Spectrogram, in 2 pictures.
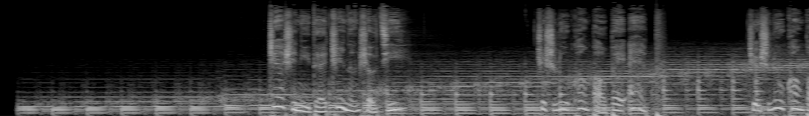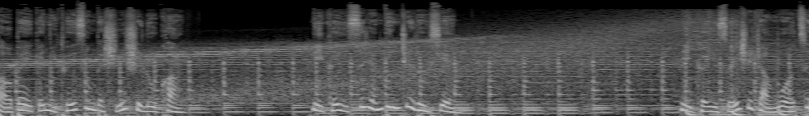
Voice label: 广告 互联网 路况宝贝 活力

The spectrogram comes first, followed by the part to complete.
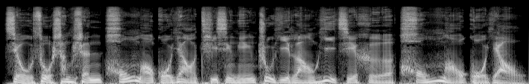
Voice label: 男 多媒体 广播提示; 鸿茅国药提醒您

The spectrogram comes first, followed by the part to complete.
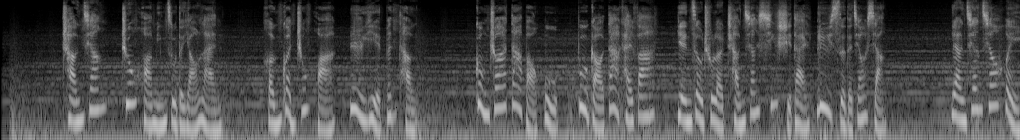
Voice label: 女国 专题 政府 重庆 大气

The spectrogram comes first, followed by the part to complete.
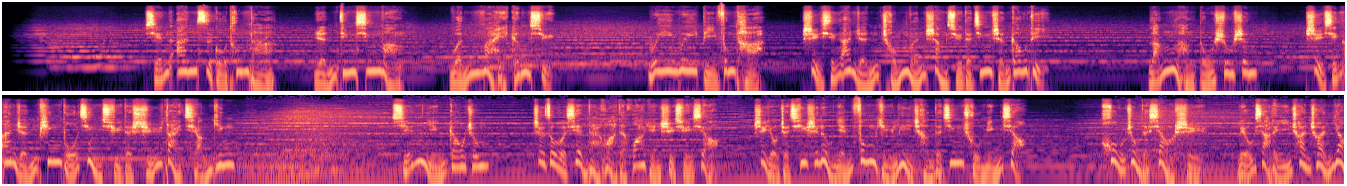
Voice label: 男国 专题 学校 稳重; 咸宁高中

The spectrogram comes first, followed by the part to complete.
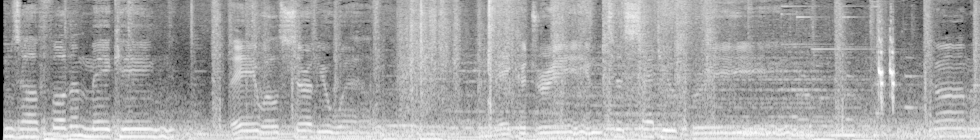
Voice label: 广告 汽车; 比亚迪唐大雪过后篇

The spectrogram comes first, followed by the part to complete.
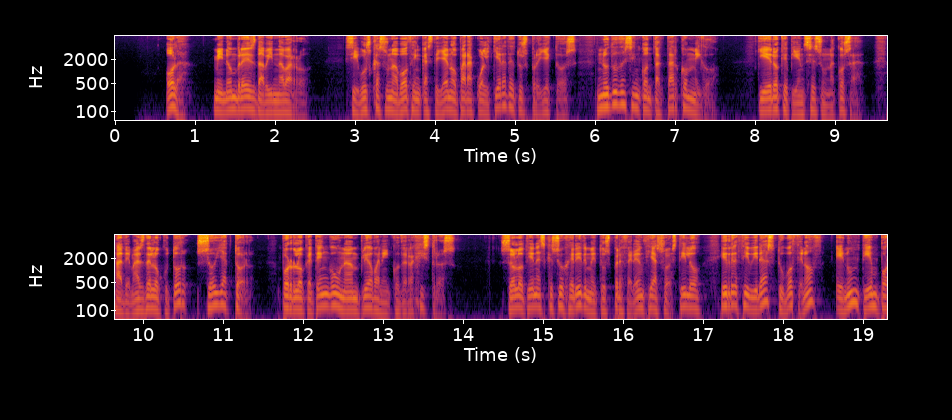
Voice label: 西班牙语男 外语 小语种

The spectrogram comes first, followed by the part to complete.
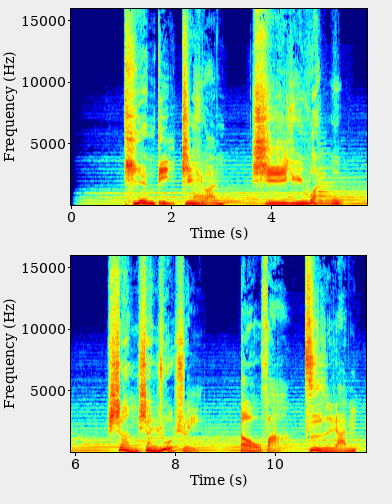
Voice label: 专题, 企业, 药业, 舒缓; 承德药业

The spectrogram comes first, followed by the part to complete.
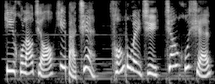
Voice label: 动画片 正义女孩

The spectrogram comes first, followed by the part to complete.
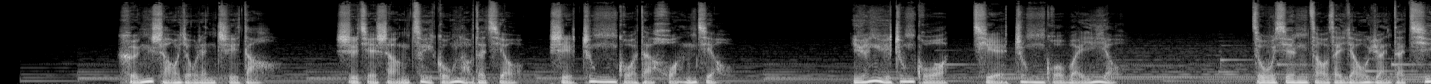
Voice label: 男国 专题 产品 讲述; 黄酒

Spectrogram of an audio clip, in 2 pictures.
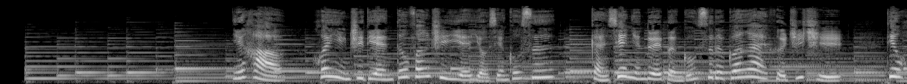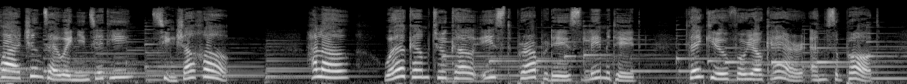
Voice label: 彩铃 中英文彩铃

